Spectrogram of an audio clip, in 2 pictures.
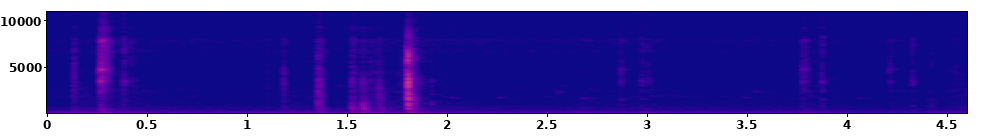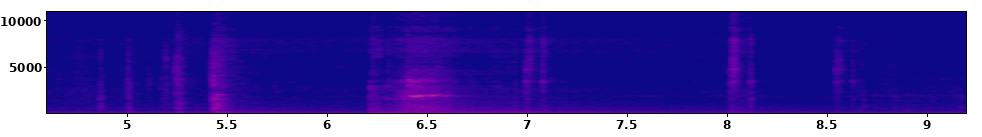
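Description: Faint, scattered clicks of a computer mouse and keyboard, in small clusters with near silence between. A soft noise of about half a second comes around six and a half seconds in.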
